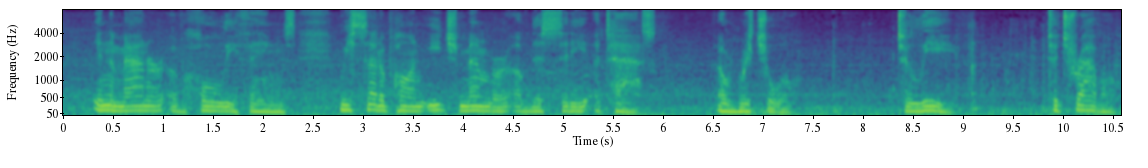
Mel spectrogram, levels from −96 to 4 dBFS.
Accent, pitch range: American, 90-125 Hz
